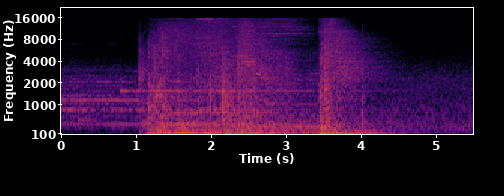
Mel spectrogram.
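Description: A lift rumbles and clanks loudly, then stops.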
